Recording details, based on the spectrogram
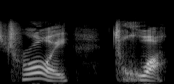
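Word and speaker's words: trois: sound so if you're like what the that's Troy a I think it sounds kind of like catat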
